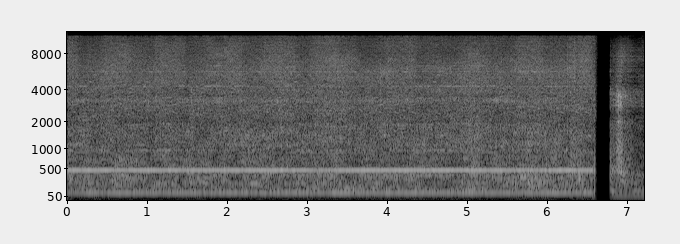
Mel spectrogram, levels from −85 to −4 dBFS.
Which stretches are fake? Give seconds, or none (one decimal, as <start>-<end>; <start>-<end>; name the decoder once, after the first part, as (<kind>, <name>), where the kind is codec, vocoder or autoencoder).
0.0-7.2 (codec, SNAC)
